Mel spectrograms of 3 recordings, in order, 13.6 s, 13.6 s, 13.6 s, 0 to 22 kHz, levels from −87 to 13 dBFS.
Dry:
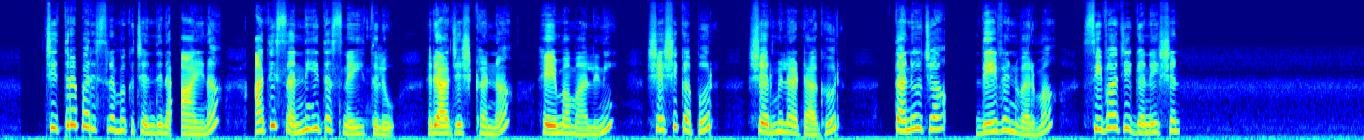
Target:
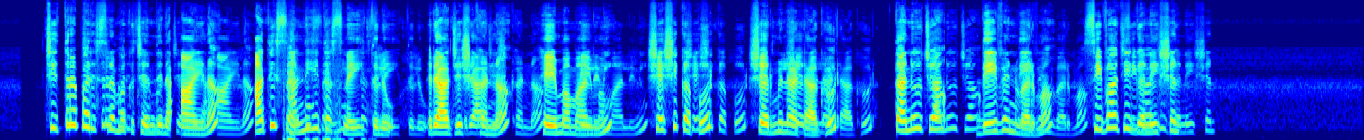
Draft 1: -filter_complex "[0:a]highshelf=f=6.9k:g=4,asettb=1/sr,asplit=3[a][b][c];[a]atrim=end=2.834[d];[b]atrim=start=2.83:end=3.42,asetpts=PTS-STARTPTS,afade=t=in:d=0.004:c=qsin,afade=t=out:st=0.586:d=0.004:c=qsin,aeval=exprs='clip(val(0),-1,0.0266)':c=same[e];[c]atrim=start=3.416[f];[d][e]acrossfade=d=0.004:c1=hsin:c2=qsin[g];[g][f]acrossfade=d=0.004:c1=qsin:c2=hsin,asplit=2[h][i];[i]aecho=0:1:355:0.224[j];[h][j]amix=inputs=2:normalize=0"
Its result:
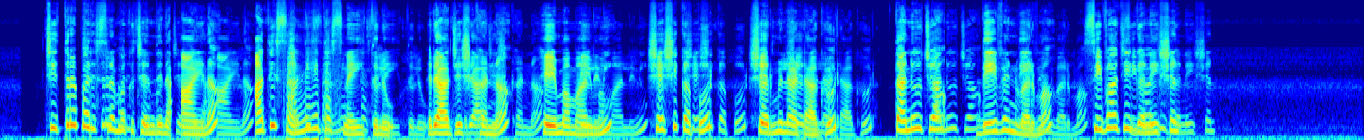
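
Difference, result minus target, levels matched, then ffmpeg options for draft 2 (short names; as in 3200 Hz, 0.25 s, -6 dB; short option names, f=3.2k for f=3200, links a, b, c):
500 Hz band +3.0 dB
-filter_complex "[0:a]highpass=640,highshelf=f=6.9k:g=4,asettb=1/sr,asplit=3[a][b][c];[a]atrim=end=2.834[d];[b]atrim=start=2.83:end=3.42,asetpts=PTS-STARTPTS,afade=t=in:d=0.004:c=qsin,afade=t=out:st=0.586:d=0.004:c=qsin,aeval=exprs='clip(val(0),-1,0.0266)':c=same[e];[c]atrim=start=3.416[f];[d][e]acrossfade=d=0.004:c1=hsin:c2=qsin[g];[g][f]acrossfade=d=0.004:c1=qsin:c2=hsin,asplit=2[h][i];[i]aecho=0:1:355:0.224[j];[h][j]amix=inputs=2:normalize=0"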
